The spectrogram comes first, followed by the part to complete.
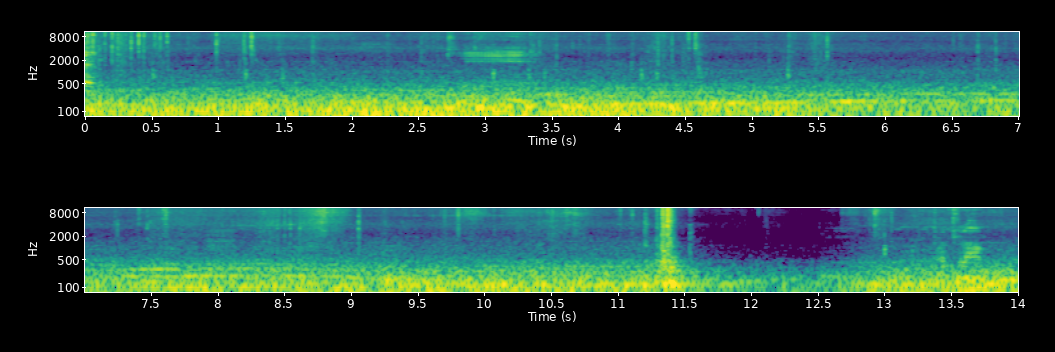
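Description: Steady low rumble of a car's road and engine noise heard from inside the moving car. About eleven seconds in there is a sharp click, after which the rumble briefly drops quieter for about a second before returning.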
